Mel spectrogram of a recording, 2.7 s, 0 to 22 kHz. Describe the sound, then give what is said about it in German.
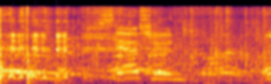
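A group of about 15 men and women erupts in excited, overlapping shouts and cheers, loud, with voices rising and jostling over each other for a few seconds as the third team goes into the lead. “und, ähm, so, und gerade geht die dritte Mannschaft in Führung. Man hört's.”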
